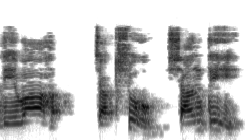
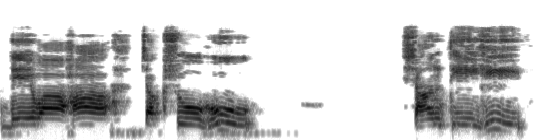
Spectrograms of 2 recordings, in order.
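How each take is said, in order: First: The h sounds are breathy with no echo vowel. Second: An echo vowel follows each h sound. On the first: The speaker calls it right. "ह श्वास कंठापासून उच्चारण करावे" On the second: The speaker calls it wrong. "असा कदापि करू नये"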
